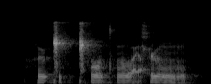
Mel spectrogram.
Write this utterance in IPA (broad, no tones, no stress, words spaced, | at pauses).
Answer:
hõɭǁikǁʰɔ̃ t̪ʰõlˠɛ̰ħ ɭõ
